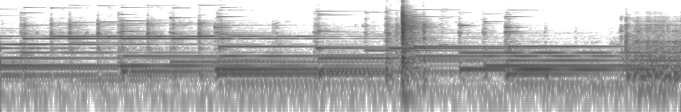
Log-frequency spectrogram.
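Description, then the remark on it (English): A mechanical clock ticks steadily at roughly two beats per second over sustained, melodic musical tones, with one sharper, louder click midway through. No one speaks. “Yeah, it's a living mechanism. I've always said that it brings your house to life, regardless.”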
